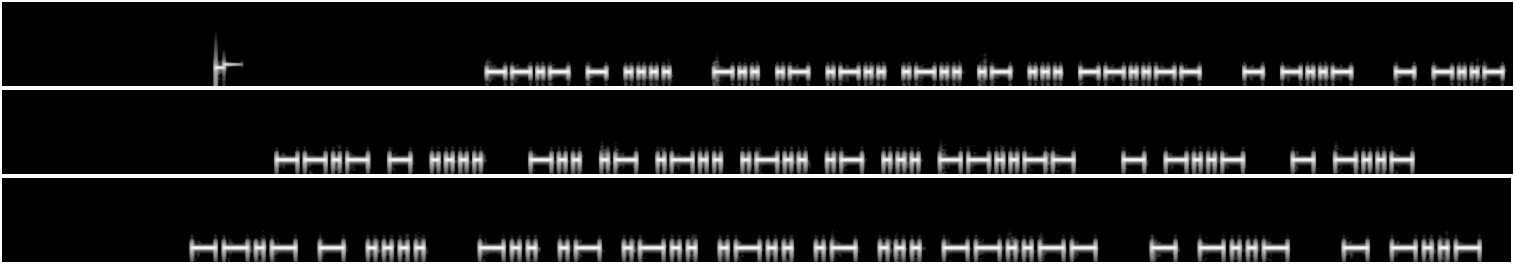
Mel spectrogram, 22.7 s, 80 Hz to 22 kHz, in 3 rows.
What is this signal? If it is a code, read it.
Morse code, heard as a keyed tone, about 33 wpm, 700 Hz. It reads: QTH DALLAS, TX TX QTH DALLAS, TX TX QTH DALLAS, TX TX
